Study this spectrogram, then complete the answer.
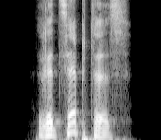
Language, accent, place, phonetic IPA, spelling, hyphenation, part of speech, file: German, Germany, Berlin, [ʁeˈt͡sɛptəs], Rezeptes, Re‧zep‧tes, noun, De-Rezeptes.ogg
- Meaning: genitive singular of Rezept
